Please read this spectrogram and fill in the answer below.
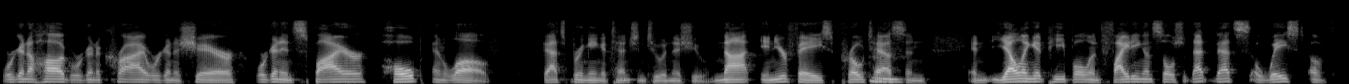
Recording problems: high frequencies cut off; noticeable; nothing above 8 kHz

